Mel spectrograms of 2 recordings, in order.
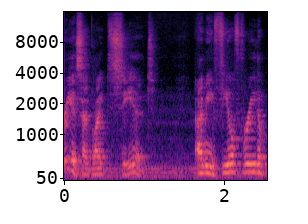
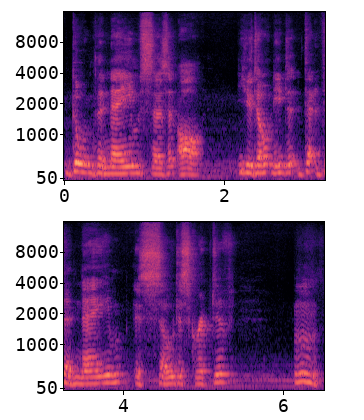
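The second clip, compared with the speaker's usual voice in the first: ordinary talk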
